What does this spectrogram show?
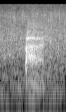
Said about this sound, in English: And the stream has broken into three separate streamlets.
